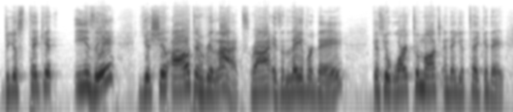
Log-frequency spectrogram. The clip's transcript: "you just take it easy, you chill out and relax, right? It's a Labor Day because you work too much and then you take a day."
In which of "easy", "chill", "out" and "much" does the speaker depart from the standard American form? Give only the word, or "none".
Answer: chill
